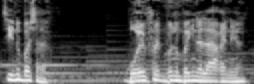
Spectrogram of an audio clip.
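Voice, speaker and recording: An actor playing a lovesick, persistent young ex-boyfriend in a Filipino radio drama, earnest and pleading. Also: male voice, fairly high pitch, racing, darkish tone, natural voice. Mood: jealous, upset. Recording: music bed behind the voice.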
